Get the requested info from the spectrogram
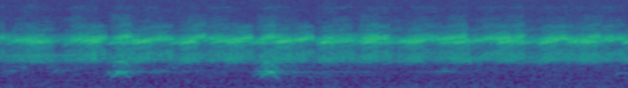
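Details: Frog chorus from rice paddies in early summer, before rice transplanting, at night: a dense, continuous pulsing croak band with overlapping callers, plus occasional lower separate croaks standing out above it.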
